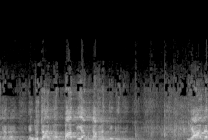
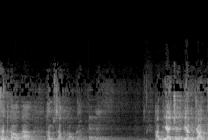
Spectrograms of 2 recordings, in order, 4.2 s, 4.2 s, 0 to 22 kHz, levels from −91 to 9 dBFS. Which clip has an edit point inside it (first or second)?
second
